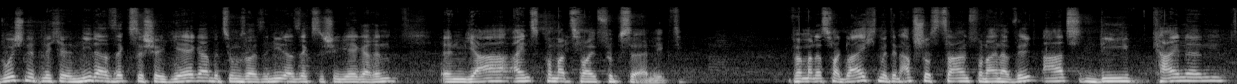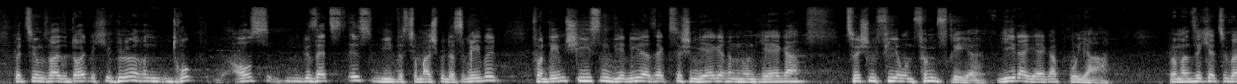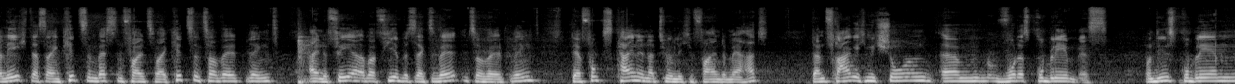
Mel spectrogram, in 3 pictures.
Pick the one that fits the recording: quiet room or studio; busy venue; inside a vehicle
busy venue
